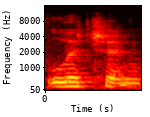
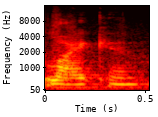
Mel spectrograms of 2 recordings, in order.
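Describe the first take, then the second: First: Lichen with a "ch" sound, LITCH-en. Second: Lichen with a hard "k", LIKE-en. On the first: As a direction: say lichen to rhyme with kitchen. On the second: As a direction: say lichen just like "liken". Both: Shown as a demonstration. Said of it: "Do you pronounce lichen, lichen or lichen".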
